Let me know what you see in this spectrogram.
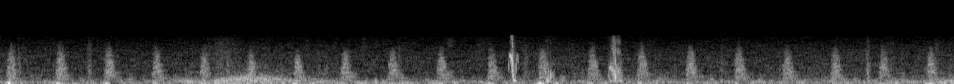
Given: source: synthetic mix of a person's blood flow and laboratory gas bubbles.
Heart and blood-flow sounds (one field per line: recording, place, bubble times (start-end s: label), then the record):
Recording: Doppler ultrasound of blood flow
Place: subclavian vein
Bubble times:
5.08-5.20 s: bubbles
5.44-5.58 s: bubbles
6.07-6.24 s: bubbles
From the record:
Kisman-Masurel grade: 213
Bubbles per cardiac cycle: several, 3 to 8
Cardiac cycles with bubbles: 1 to 10%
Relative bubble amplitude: loud (0.450 to 0.775)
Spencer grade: 1 (occasional bubble signal discernible with the cardiac motion signal, with majority of cardiac periods free of bubbles)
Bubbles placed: anywhere in the cardiac cycle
